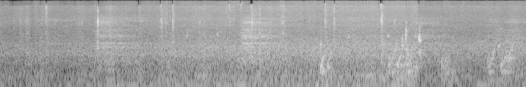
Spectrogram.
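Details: Splashing and gurgling water over a steady low rumble, with no clear animal calls.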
